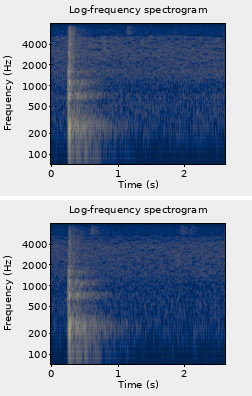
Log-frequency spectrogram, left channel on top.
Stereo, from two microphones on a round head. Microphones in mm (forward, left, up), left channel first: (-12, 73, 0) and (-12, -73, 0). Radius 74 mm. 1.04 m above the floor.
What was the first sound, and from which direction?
A splash, 50° left (ahead or behind).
